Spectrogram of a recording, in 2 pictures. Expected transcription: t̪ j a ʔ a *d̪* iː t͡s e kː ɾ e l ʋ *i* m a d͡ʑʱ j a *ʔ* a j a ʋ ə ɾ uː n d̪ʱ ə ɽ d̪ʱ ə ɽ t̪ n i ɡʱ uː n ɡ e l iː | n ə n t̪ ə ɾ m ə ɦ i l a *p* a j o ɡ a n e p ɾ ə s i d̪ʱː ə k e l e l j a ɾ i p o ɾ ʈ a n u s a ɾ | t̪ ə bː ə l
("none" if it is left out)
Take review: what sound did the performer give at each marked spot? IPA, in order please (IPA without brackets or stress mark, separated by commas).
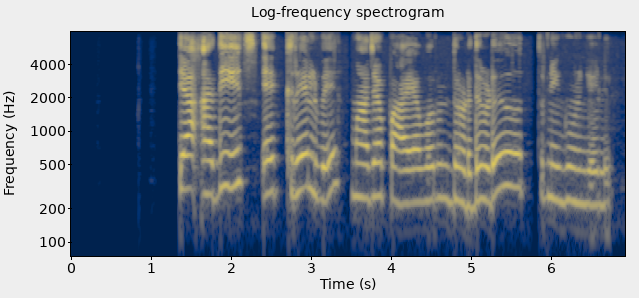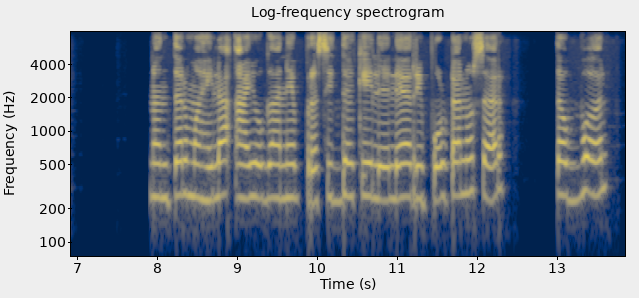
d̪, e, p, ʔ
